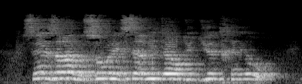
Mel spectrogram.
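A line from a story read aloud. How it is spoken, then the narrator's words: Shouting. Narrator (French): en criant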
